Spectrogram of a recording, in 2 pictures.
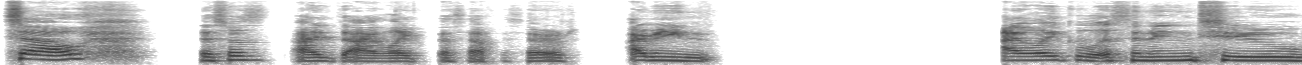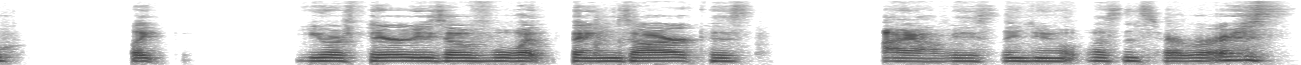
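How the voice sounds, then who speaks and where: A woman's voice: sits low, steady tone, slow, long pauses. A woman co-hosting a TV reaction, chatting casually, laughing often and reacting with short exclamations. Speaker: co-host of a TV reaction channel.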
